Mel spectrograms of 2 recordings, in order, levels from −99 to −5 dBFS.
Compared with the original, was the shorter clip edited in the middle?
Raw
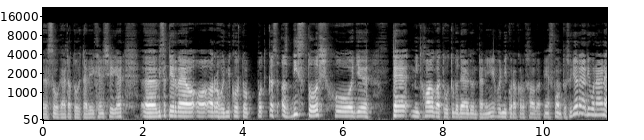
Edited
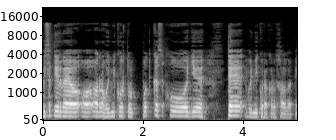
yes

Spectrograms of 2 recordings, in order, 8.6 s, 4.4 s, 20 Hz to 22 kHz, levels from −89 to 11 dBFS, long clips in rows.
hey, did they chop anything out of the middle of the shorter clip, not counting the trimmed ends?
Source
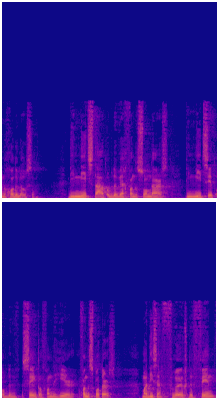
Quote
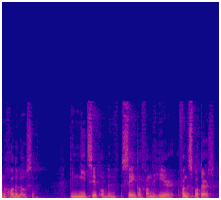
yes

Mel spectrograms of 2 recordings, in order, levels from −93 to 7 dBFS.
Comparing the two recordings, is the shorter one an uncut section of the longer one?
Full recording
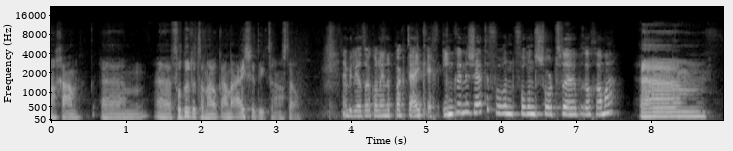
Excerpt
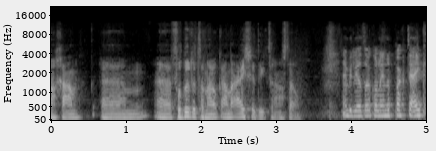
yes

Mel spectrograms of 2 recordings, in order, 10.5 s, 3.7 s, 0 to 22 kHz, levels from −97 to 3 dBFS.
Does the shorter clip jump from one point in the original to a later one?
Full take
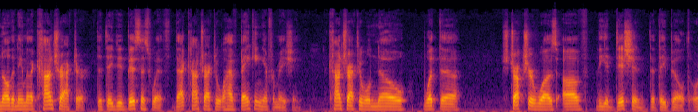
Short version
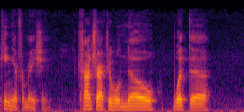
no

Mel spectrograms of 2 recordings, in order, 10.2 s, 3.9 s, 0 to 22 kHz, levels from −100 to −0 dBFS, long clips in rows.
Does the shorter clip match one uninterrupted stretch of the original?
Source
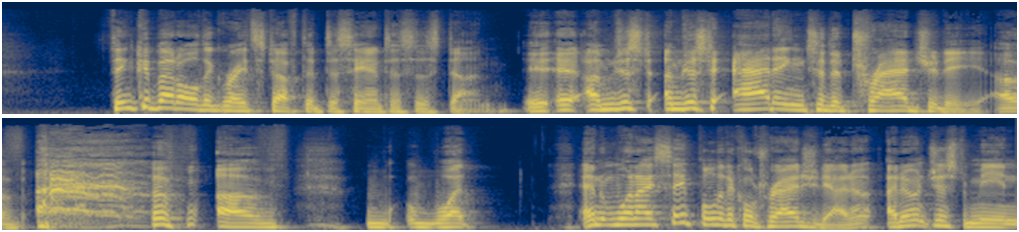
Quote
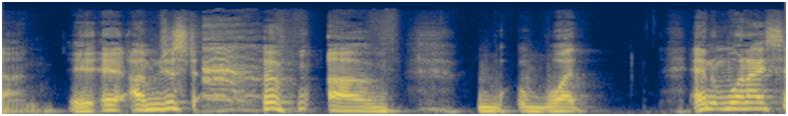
no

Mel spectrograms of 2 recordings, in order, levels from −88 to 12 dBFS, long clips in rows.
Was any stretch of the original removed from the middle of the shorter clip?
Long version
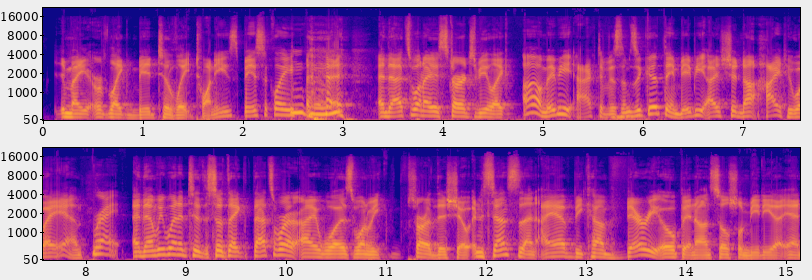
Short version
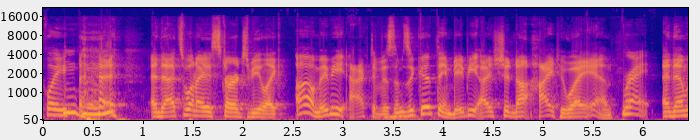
no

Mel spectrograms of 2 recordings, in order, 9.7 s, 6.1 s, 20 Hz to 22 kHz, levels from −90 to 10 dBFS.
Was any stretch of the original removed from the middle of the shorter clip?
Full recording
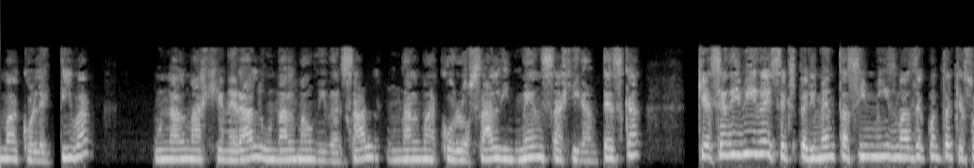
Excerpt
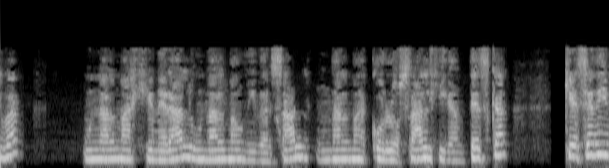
yes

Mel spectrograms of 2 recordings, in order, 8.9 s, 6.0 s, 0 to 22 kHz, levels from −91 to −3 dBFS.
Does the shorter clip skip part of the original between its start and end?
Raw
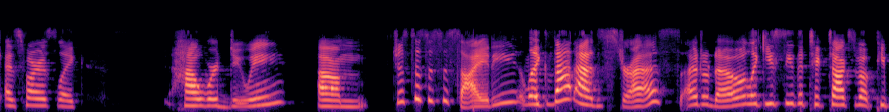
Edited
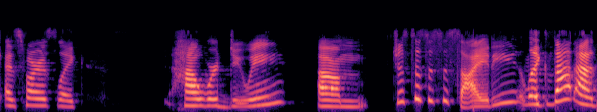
no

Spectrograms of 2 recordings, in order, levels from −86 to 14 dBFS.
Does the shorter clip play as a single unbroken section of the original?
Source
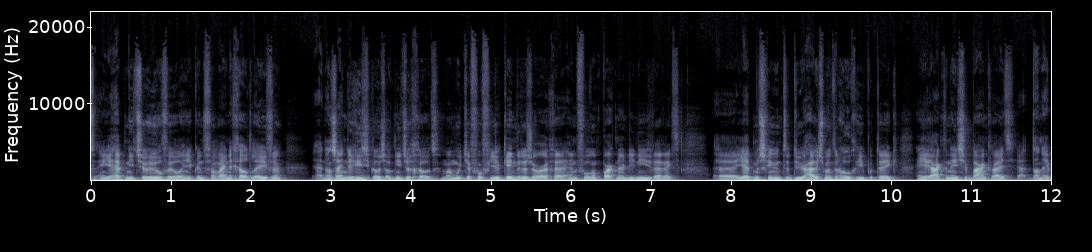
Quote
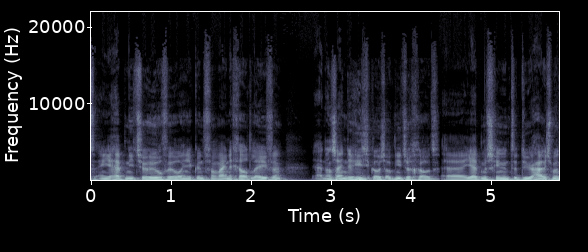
no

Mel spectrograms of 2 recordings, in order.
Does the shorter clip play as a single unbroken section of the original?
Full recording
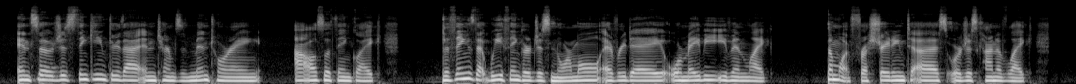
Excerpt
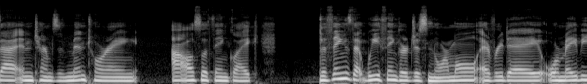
yes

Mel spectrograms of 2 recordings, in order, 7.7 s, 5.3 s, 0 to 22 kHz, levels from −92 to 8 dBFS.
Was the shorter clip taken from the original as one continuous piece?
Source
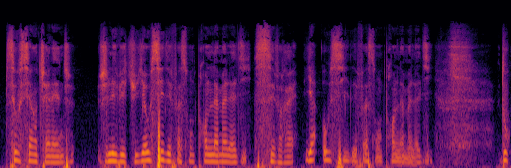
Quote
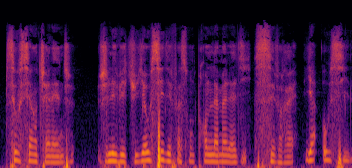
yes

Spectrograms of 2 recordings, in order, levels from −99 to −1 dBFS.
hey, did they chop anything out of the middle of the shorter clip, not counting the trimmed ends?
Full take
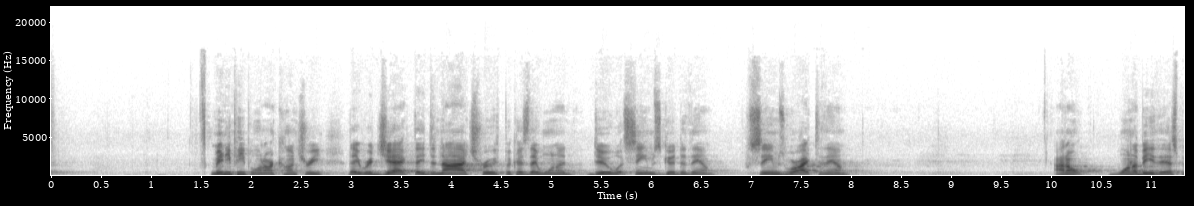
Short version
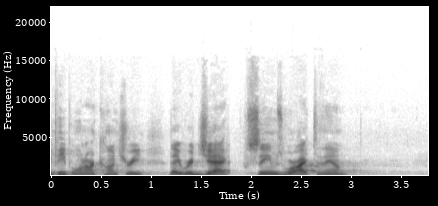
yes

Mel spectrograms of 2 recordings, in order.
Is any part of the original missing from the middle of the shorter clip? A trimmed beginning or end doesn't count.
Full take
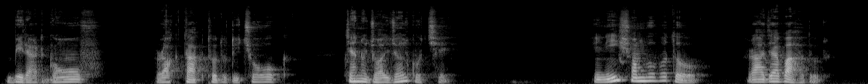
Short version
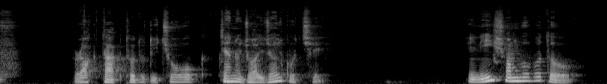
yes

